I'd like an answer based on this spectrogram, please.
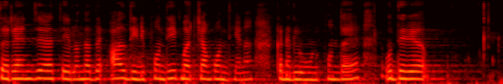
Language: Dogri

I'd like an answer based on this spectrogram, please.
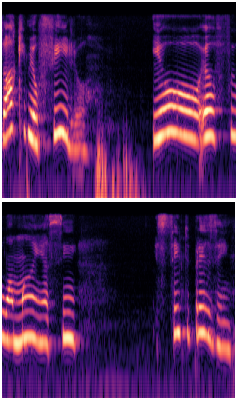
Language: Portuguese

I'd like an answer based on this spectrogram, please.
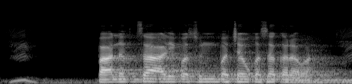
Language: Marathi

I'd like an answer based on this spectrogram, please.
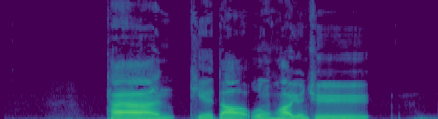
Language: Chinese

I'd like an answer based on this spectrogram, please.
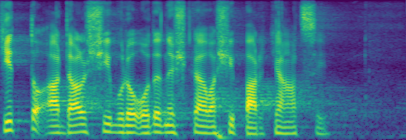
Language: Czech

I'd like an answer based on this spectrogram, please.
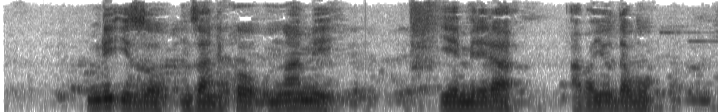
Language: Kinyarwanda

